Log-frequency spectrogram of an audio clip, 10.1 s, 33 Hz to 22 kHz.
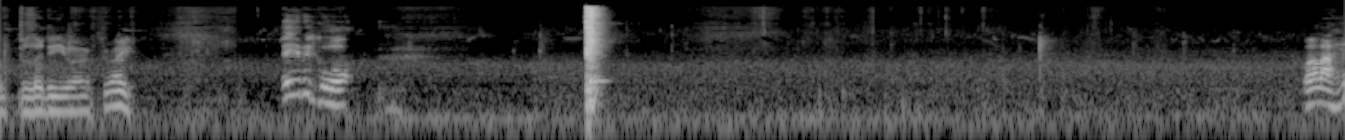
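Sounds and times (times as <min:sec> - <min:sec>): rifle shot: 0:04.4 - 0:04.6.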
